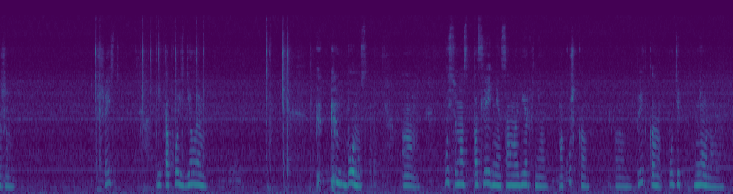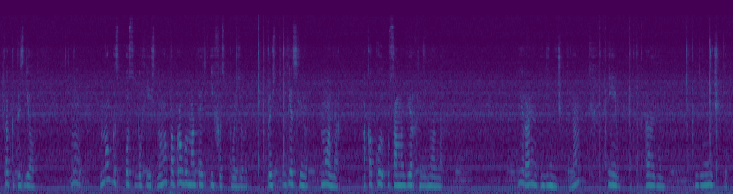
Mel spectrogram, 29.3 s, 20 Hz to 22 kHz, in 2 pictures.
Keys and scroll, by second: 1.9 6, 2.9 Down, 5.4 End, 5.7 Return, 19.6-20.5 typing, 26.7 i, 27.3 =, 28.4-29.3 typing.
